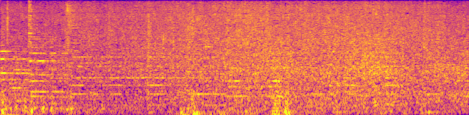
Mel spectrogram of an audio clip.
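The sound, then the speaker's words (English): Steady rain pours down in a dense, continuous hiss, with low rumbles of thunder swelling twice in the background. No voices are heard. “Then the rains began.”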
